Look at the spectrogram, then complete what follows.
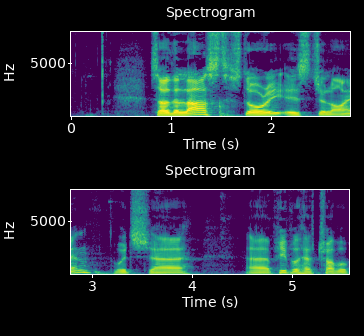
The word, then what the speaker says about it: Gelion: So the last story is gelion, which people have trouble pronouncing. I thought it was so easy, gel, iron. Yeah, a gel and an iron, gel iron.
